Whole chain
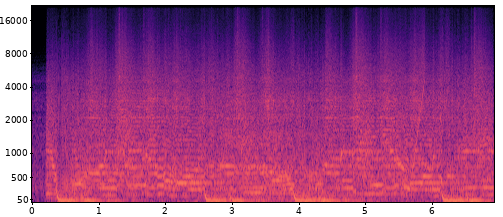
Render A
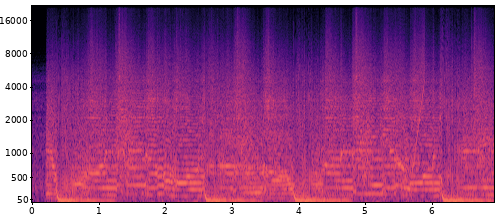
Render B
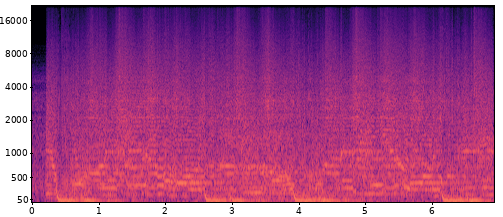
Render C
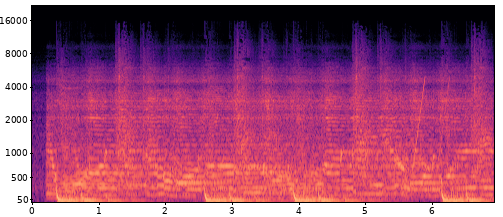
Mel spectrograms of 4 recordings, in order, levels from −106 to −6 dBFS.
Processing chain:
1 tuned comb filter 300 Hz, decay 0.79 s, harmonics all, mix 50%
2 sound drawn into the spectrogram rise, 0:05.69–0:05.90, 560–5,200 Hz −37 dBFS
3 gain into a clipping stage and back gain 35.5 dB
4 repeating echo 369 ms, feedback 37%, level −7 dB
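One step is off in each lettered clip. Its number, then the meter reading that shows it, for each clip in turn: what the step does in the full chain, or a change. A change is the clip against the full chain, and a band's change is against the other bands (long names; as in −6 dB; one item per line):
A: 4, change in crest factor −3.5 dB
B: 1, 8 kHz band +3.0 dB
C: 3, distortion level −6 dB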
